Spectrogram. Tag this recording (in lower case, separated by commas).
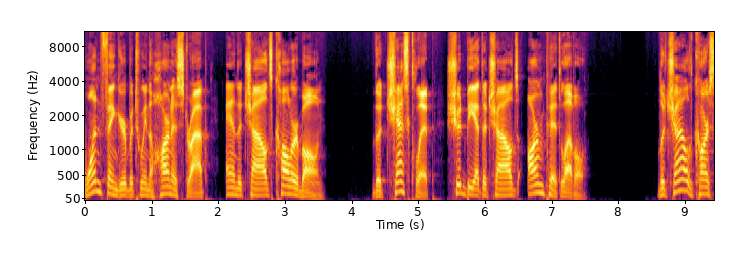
speech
